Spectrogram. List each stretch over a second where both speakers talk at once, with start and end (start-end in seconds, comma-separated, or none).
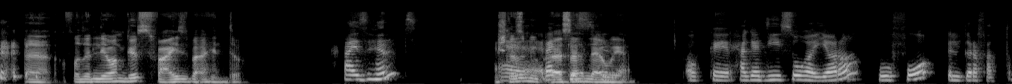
5.0-6.3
